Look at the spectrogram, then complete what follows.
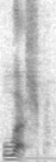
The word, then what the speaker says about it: Leshp: Yes, it is pronounced as Leshp, L-E-S-H-P.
